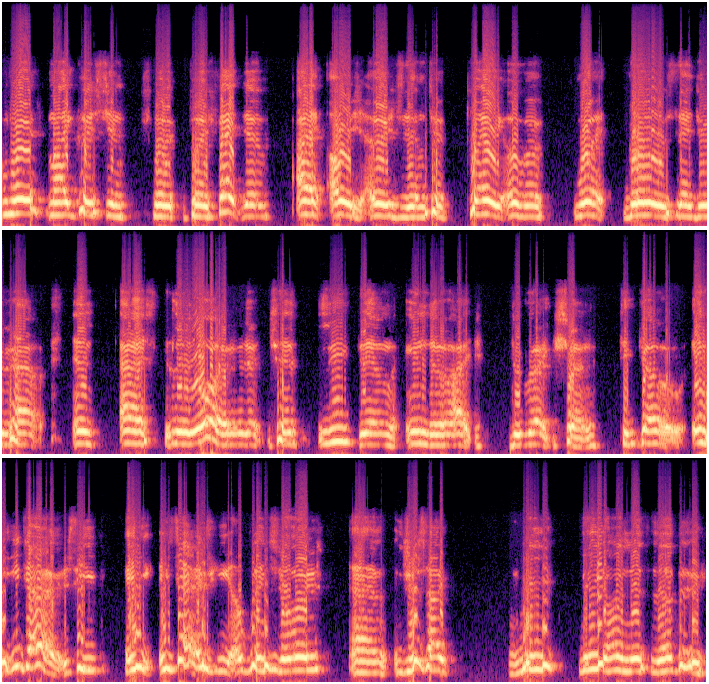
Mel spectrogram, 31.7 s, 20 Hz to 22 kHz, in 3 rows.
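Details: Woman soon to be 49 with lifelong cerebral palsy, born with the umbilical cord around her neck five times; a doctor said she would never walk or talk.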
